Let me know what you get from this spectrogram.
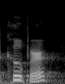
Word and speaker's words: Cowper: And there's another man, his name's William Cowper, but it's spelled Cowper, C-O-W-P-E-R. And he wrote, There is a Fountain Filled with Blood. And I do believe it was William Cowper, or Cooper, who struggled for much of his life with depression.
